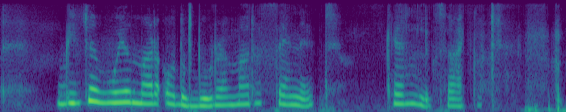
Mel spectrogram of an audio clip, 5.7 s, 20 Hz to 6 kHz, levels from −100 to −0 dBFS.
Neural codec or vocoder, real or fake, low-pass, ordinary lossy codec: codec, 16 kHz in and 24 kHz out, 0.9 kbps, LongCat-Audio-Codec, fine tuned four codebook decoder; fake; 5.4 kHz; none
